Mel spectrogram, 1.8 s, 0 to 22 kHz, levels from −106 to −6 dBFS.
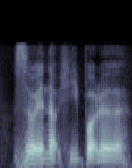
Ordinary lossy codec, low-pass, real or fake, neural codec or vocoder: none; 7.2 kHz; fake; codec, 24 kHz, 0.5 kbps, DualCodec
